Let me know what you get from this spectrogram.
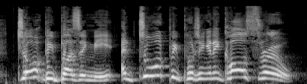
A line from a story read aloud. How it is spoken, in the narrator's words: he shouted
